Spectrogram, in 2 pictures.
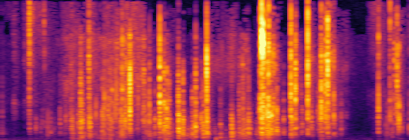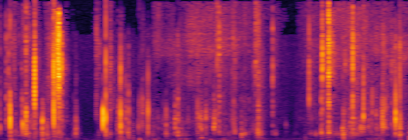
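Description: Long nails scratch and tap across the crinkly pages of a water-damaged paper magazine, and a page is turned. Dense, bright crinkling and rustling comes in bursts, with brief quiet gaps between them.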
